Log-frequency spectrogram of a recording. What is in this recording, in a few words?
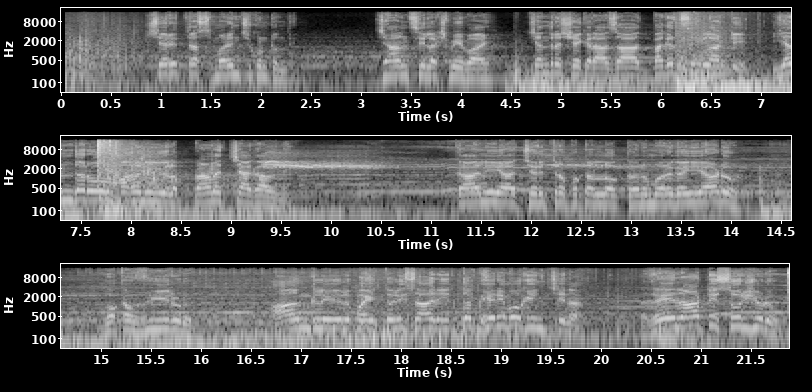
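Teaser Telugu Voice Dialogue; Sye Raa Narasimha Reddy; SRNR; Pawan Kalyan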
